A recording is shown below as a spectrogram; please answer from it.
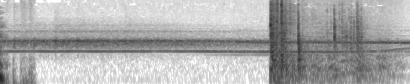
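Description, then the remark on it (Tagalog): An apartment door is unlocked and opened: a quick rattle, a few sharp latch clicks, then a brief creak, all over a steady high electronic hum that runs throughout. “Love naman, bakit naman nagmamadali kang buksan ko tong pintuan?”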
